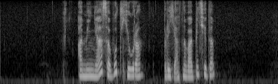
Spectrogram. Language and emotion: Russian, positive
